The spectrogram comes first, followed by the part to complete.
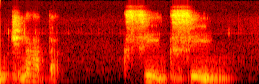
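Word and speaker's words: ξ: Xi, Xi, o Xi é aquele som do taxi, taxi, né? Então você tem o táxi como exemplo para esse som do X.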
